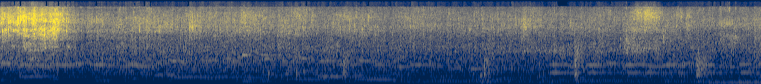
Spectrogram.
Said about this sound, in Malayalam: തേങ്ങാപ്പാൽ ഇതുപോലെ വറ്റി കുറുകി വരുന്ന സമയത്ത് എല്ലാം കൂടിയിട്ട് ഒന്ന് യോജിപ്പിച്ചെടുക്കാം.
